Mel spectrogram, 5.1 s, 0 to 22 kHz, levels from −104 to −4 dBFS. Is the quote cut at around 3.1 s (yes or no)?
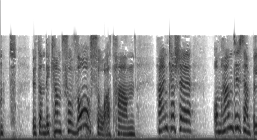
no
